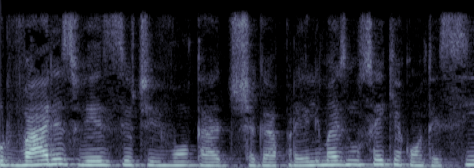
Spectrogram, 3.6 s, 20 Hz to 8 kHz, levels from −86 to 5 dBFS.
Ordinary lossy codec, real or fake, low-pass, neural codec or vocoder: none; real; 7.2 kHz; none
